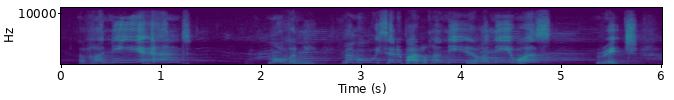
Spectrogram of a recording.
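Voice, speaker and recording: In a room with audible echo, a woman speaks at a fairly slow pace and a high pitch, with very wide pitch swings. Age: 60s. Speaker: religious teacher for children and parents. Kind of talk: religious teaching talk to families. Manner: animated.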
